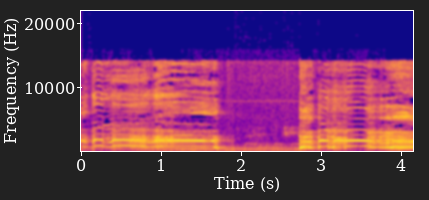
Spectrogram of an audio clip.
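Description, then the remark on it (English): A feral rooster in the Keys crows loudly, a long harmonic call that breaks off briefly and then resumes with a second strained crow. No one speaks. “In a place where invasive species like iguanas abound, the most common of all, the chicken, draws a lot of ire. They crow at all hours of the day and night.”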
